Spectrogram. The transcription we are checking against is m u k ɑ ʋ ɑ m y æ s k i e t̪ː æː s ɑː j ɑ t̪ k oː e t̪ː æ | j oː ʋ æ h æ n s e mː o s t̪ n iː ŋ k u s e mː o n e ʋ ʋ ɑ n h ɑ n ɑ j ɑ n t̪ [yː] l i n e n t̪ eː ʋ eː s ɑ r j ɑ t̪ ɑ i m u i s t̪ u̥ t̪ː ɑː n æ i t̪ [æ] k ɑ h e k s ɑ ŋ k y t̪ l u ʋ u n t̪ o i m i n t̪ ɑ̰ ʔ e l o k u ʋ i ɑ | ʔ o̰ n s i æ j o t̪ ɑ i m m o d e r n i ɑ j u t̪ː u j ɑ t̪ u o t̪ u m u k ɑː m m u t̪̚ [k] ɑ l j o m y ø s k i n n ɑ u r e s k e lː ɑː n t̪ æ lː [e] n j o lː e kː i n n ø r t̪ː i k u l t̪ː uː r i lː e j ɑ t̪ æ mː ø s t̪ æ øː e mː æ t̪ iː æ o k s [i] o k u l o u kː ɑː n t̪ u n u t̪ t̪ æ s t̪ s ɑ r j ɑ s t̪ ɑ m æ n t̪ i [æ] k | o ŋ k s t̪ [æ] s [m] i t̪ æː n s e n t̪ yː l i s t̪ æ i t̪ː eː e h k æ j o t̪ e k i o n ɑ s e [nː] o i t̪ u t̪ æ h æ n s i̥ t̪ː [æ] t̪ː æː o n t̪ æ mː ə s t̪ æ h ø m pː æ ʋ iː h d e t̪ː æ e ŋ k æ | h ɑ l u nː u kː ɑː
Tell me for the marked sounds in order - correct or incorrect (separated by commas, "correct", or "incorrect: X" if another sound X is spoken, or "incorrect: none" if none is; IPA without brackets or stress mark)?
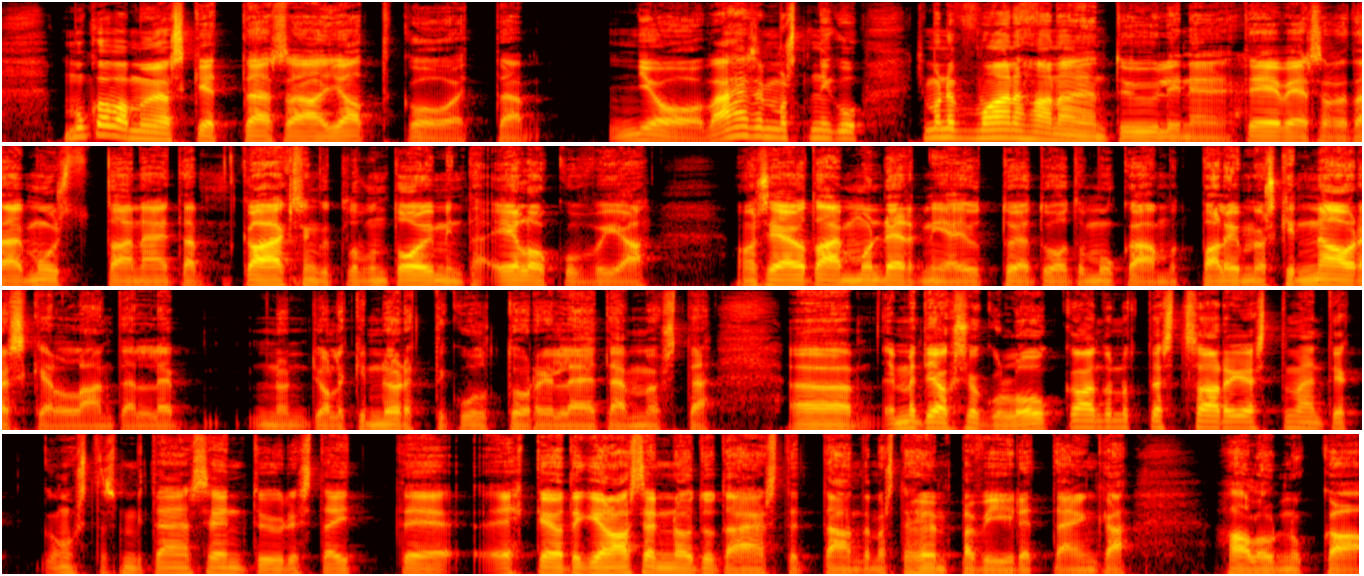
correct, correct, incorrect: p, correct, incorrect: j, correct, correct, correct, correct, incorrect: e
